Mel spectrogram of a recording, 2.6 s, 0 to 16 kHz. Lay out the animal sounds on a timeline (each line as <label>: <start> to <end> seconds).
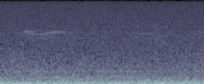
Eastern Wood-Pewee (Contopus virens): 0.2 to 0.8 seconds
